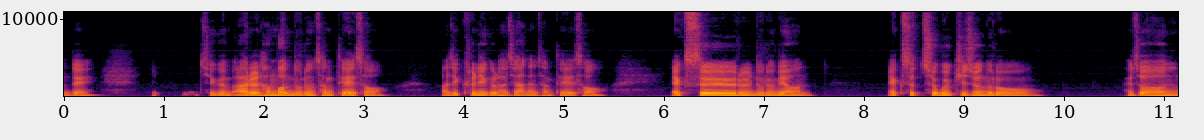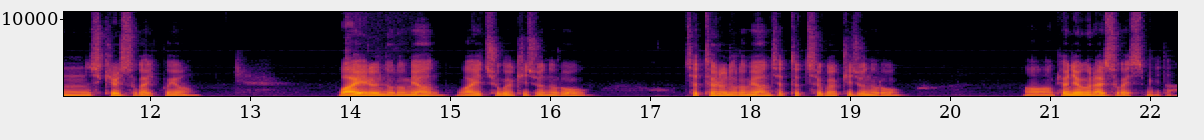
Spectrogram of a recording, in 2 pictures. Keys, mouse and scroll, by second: 7.1 x, 13.9 y, 17.3 z.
